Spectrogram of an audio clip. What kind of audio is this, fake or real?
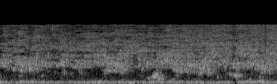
real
